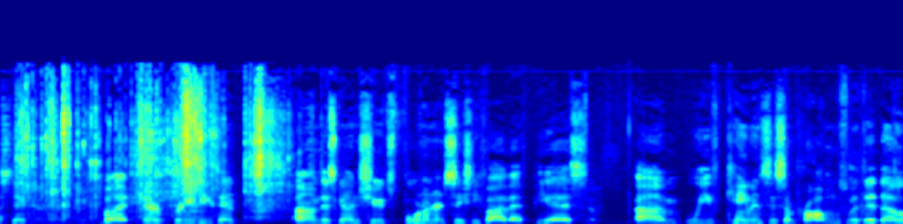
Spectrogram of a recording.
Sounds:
Speech

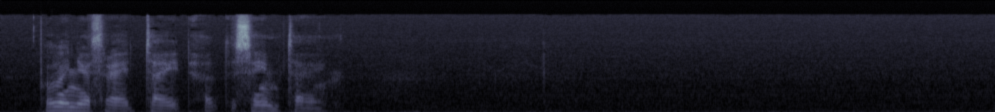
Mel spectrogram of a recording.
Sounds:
Speech

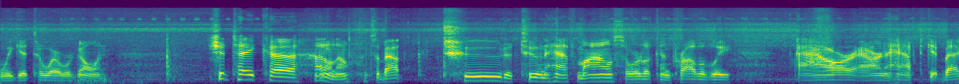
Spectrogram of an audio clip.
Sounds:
Speech

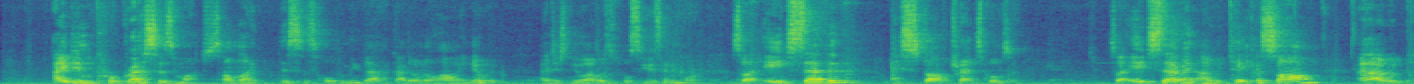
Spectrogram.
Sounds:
Keyboard (musical), inside a large room or hall, Speech, Piano, Music

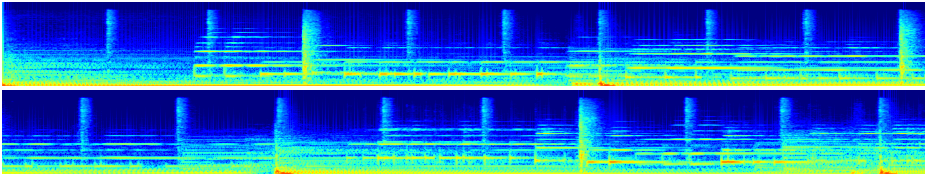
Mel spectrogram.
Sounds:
Music

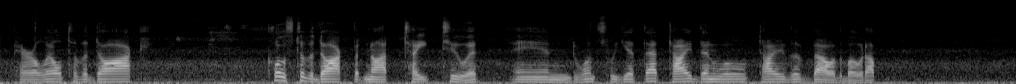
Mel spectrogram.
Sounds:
Speech

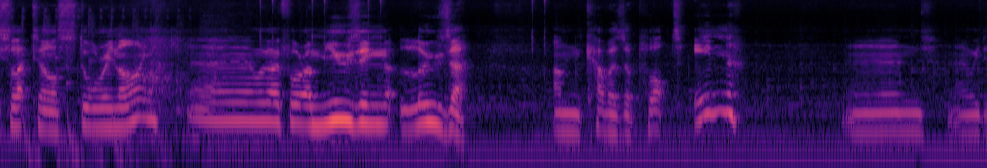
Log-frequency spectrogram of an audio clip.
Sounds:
Speech, Music

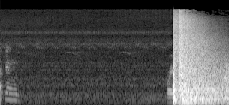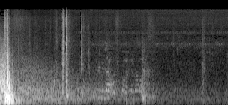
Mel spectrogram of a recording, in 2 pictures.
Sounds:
Explosion, Speech

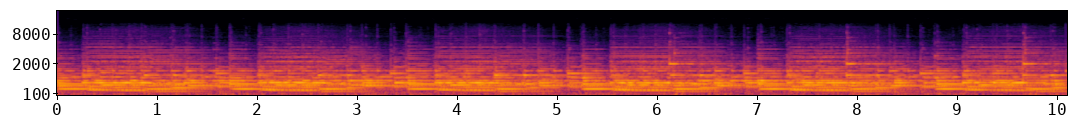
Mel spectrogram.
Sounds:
Music

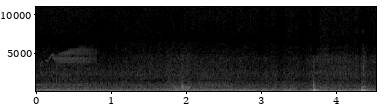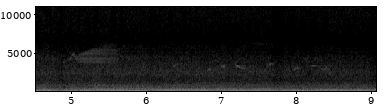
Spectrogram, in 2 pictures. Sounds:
Car

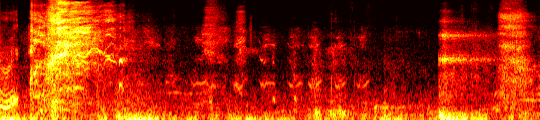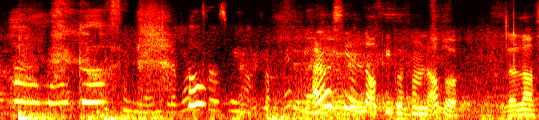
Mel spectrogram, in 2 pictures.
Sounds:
Speech, inside a large room or hall

